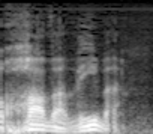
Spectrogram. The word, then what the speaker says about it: Roda Viva: Y ahí estaba acompañado por el MPB4 en uno de sus grandes temas, Roda Viva, que los brasileños pronuncian como Joda Viva.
